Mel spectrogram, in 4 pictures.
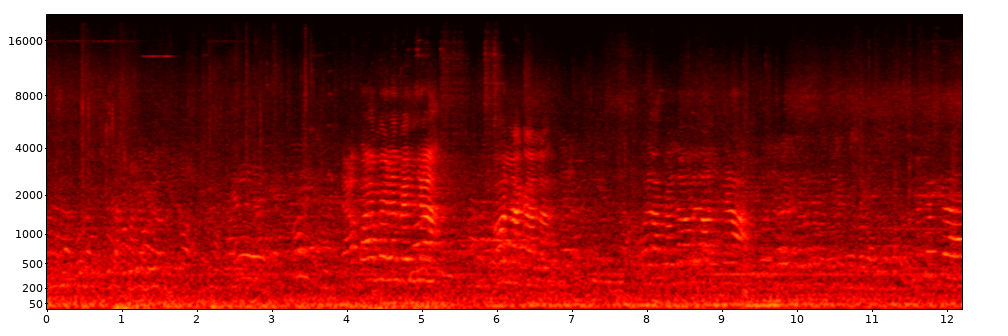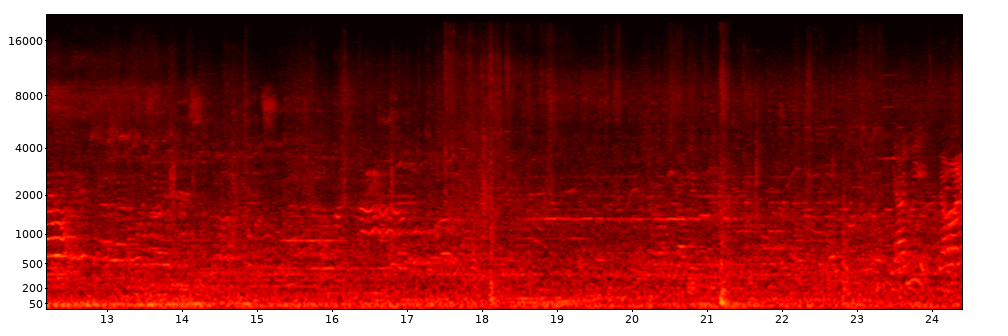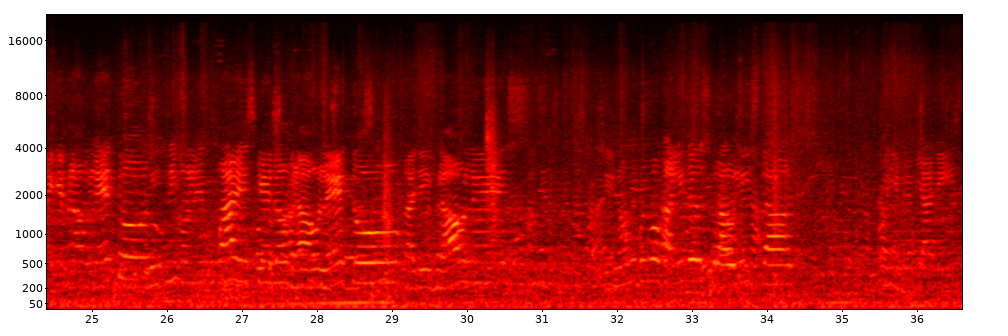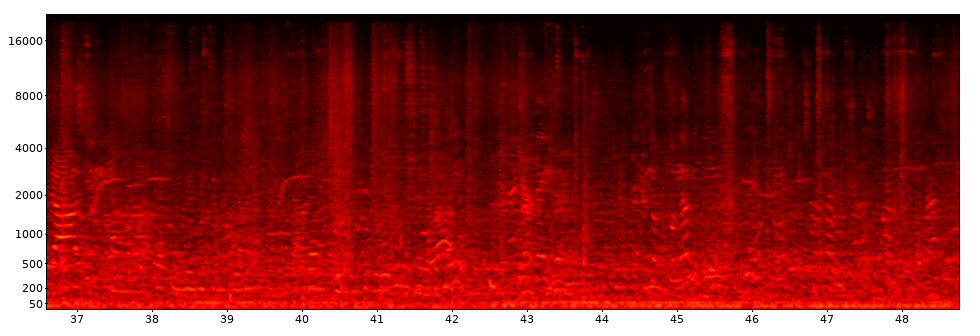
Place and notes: Kallidromiou street, Athen - market day, walking
market day at Kallidromiou street, a friendly place, fruit and food sellers sind sometimes and communicate accross their stands. Short walk along the market course.
(Sony PCM D50, DPA4060)
9 April, ~10:00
